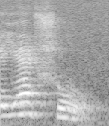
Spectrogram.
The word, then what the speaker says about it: Yeshu: o mais correto né então a pronúncia mais provável e mais correta do nome do filho de Deus quando ele nasceu seria yesu né no aramaico tipo Galileu né dentro do sotaque Galileu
